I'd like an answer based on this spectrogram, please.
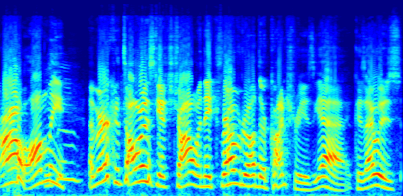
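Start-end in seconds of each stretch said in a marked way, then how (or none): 0.0-4.0 sneering, belittling, know-it-all woman's voice. Retelling what a woman in a video claimed, mocking imitation of her. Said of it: "She's like".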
